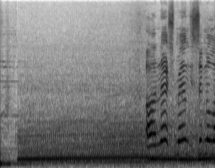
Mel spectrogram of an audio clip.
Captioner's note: car engine roaring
